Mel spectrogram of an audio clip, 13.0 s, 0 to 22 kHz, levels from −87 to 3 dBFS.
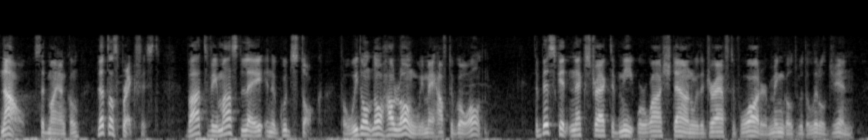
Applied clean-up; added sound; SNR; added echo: none; Meow / Purr; 16 dB; none.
